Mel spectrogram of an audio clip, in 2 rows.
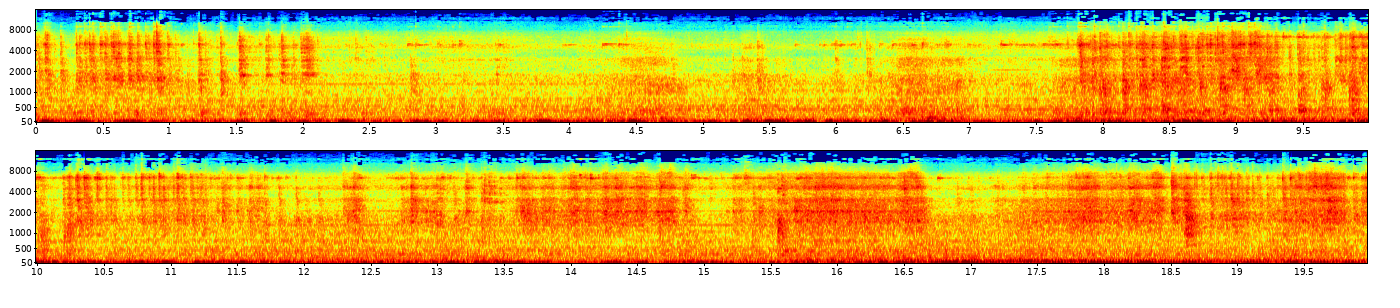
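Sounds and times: fast rattling and clicking: 0:00.0 - 0:02.2, 0:07.6 - 0:19.9
low machinery rumble: 0:00.0 - 0:19.9.

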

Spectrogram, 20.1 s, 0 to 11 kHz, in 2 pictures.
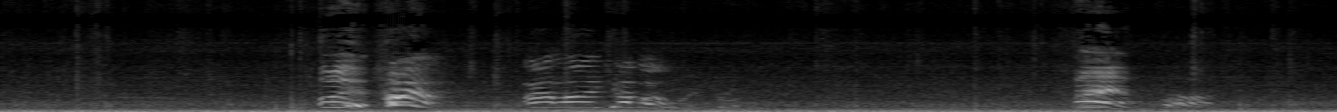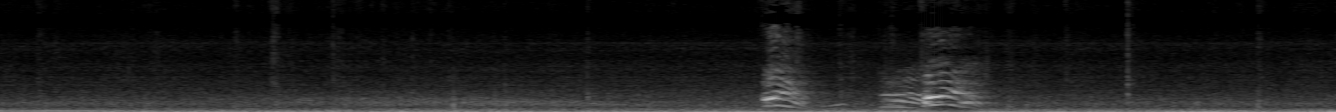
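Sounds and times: sharp karate shouts: 0:02.4 - 0:03.4, 0:15.7 - 0:17.5.

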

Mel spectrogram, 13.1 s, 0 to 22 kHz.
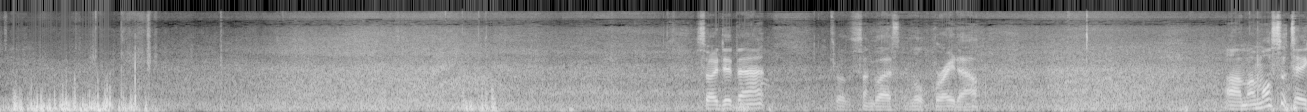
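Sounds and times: surf washing up beach: 0:00.0 - 0:13.0
wind buffeting microphone: 0:00.0 - 0:13.0.

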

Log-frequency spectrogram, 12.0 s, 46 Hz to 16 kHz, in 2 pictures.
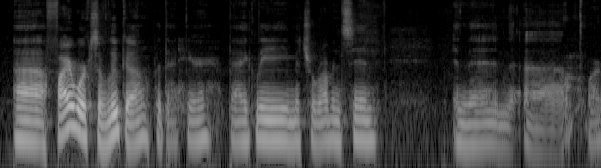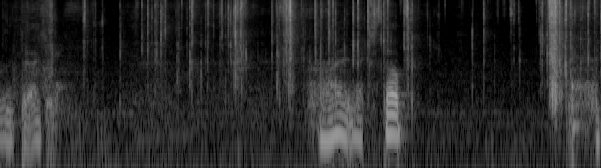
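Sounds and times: foil wrapper crinkling: 0:06.8 - 0:12.0
foil wrapper tearing: 0:06.8 - 0:12.0.

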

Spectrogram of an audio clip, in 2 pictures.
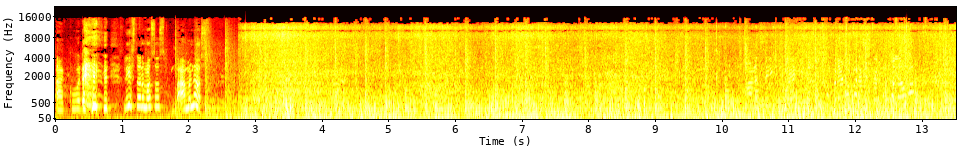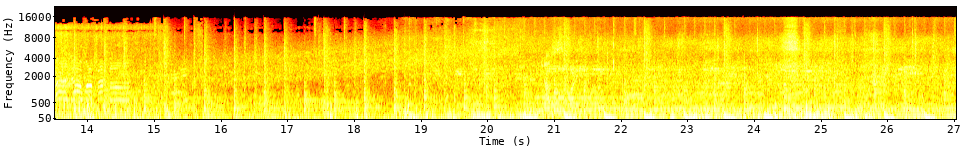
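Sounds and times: shallow sea water washing: 0:02.6 - 0:15.9
wind rumbling on microphone: 0:02.6 - 0:27.0
people's voices: 0:10.2 - 0:15.8, 0:19.2 - 0:26.9.

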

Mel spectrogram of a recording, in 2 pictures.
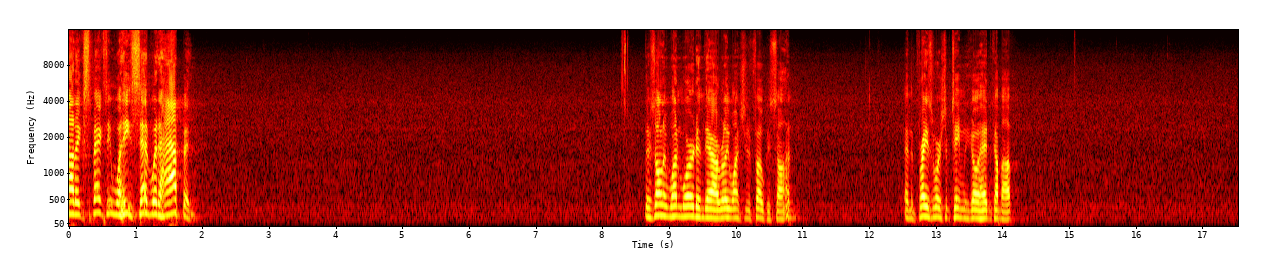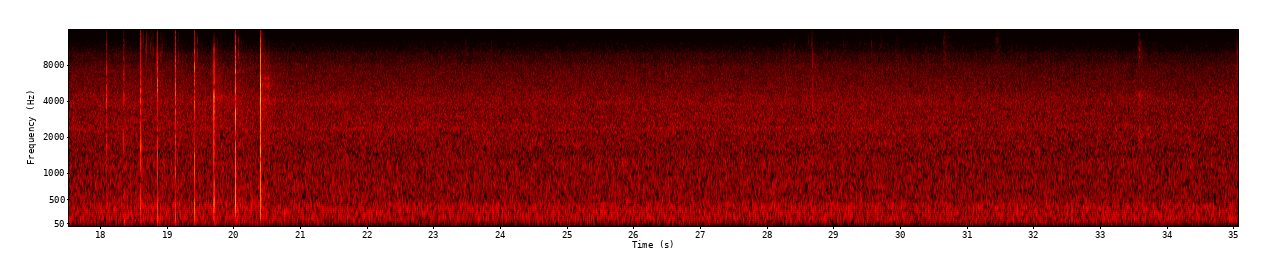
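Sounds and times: room tone hiss: 0:00.0 - 0:35.0.

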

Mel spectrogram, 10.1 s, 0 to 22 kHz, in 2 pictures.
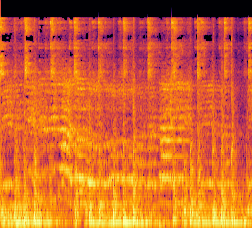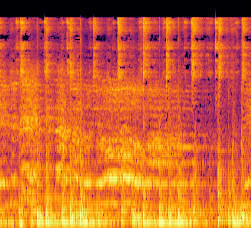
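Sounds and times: tambourines jingling: 0:00.0 - 0:10.0
women and girls singing: 0:00.0 - 0:10.0.

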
